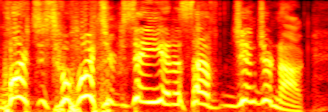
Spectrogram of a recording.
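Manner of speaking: mock incredulous tone, pitched high in disbelief. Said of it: "but I'm like".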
